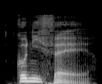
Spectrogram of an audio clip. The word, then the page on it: conifère: francais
